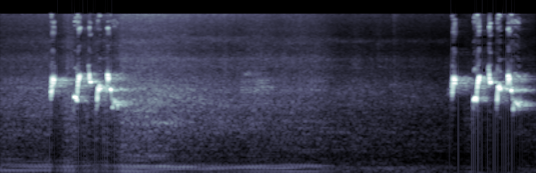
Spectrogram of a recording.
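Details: Caged red-whiskered bulbul from Thailand singing a full-repertoire song style, described as singing well with quick delivery, used to teach young birds. Two bursts of quick, bright whistled notes, the first near the start and the second near the end, with low rumble between.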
